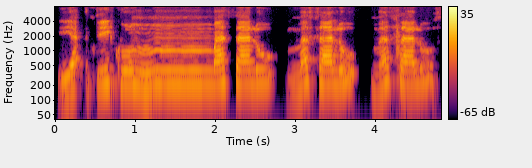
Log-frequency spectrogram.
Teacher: সাটা নরম, জিহ্বার আগা উপরের দাঁতের আগা।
